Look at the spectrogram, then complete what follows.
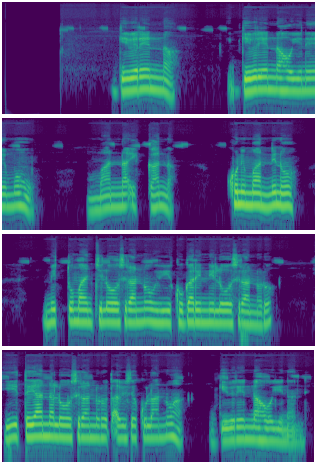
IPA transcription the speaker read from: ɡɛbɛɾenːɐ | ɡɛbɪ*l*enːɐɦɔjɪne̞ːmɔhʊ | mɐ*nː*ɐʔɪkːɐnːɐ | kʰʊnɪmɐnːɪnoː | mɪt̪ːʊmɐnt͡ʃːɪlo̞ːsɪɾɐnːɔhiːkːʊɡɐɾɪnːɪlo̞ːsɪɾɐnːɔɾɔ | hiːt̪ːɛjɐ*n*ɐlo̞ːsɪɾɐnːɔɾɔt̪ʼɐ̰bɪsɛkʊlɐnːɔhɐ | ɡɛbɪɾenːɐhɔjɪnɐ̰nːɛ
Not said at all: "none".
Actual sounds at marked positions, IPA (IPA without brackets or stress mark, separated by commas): ɾ, nː, nː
